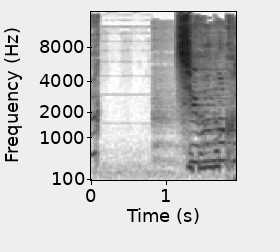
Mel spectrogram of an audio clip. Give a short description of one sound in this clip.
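A young woman speaks softly and weakly.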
